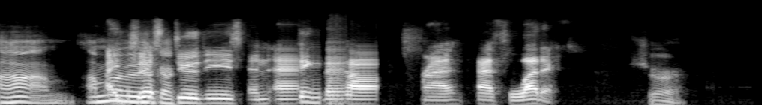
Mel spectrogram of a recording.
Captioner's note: audio warbles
